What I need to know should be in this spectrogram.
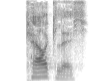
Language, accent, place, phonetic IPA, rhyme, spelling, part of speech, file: German, Germany, Berlin, [ˈkɛʁklɪç], -ɛʁklɪç, kärglich, adjective, De-kärglich.ogg
- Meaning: meager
